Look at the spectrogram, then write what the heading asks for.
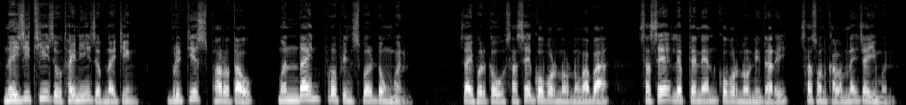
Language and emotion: Bodo, neutral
